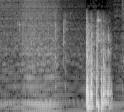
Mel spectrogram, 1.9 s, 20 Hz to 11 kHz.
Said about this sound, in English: before you do that, roll me a d10.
